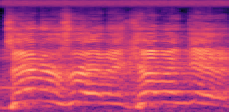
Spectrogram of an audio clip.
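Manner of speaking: high, hollered call. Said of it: "you holler".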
